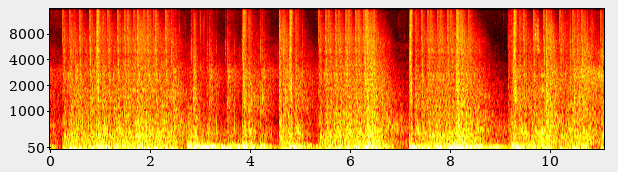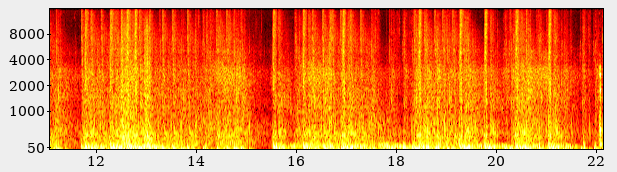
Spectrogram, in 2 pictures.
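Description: Sustained gunfire from a P90 and other guns in the PC shooter Delta Force Xtreme 2, loud bursts of rapid automatic fire repeating across the whole stretch with only brief gaps, no talking over it.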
